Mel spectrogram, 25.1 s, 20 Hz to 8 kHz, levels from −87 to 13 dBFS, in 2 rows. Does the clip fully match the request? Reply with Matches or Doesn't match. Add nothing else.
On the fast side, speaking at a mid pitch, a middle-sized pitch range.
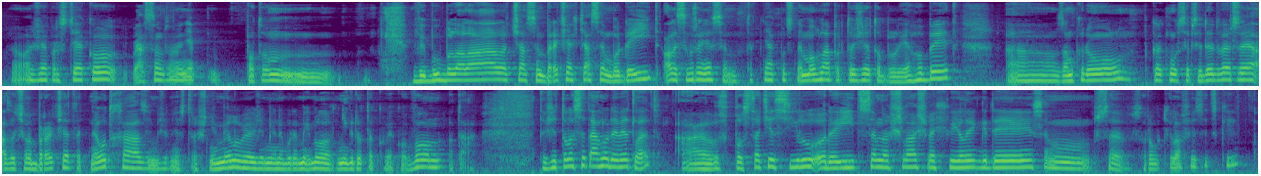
Matches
